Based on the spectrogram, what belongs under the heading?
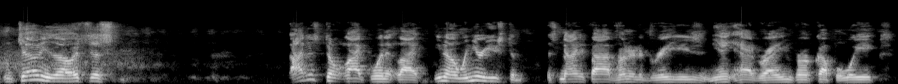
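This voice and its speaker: A man in his fifties chats casually and folksily, swearing freely, in a mid-range voice at a normal speed. The recording sounds dull and muffled.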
